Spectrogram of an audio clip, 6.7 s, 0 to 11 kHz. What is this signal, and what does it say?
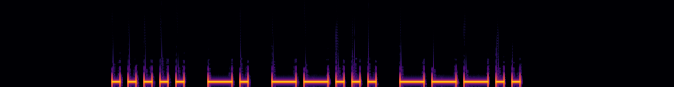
Morse code, heard as a keyed tone, about 15 wpm, 700 Hz. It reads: 5N78
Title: Common Cut Numbers - 4-Digit 15wpm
